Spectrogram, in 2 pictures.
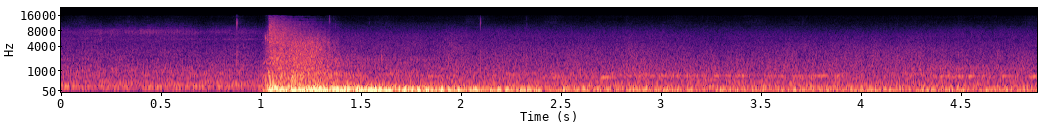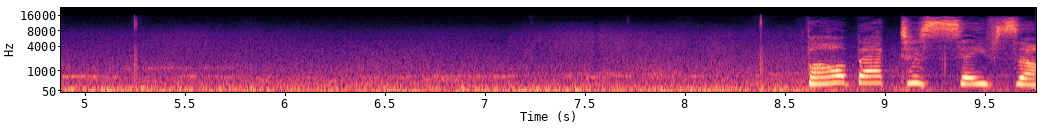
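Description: Wind rushes loudly past a skydiver in free fall.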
